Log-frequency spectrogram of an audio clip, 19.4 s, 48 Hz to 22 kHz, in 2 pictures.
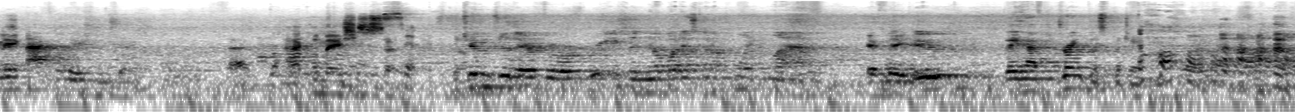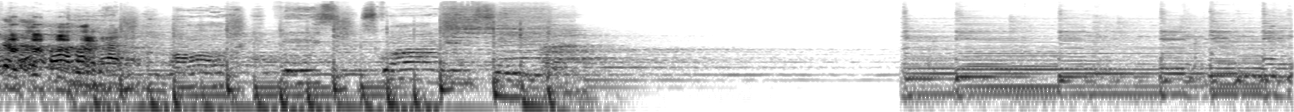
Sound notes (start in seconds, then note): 8.4 all laughing; 16.5 upbeat music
